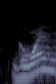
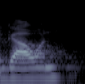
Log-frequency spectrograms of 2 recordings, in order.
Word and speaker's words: Gawain: So Gawain and the Green Knight, and you'll find that my accent is always mispronouncing it, which is interesting because it is actually Gawain if pronounced properly.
